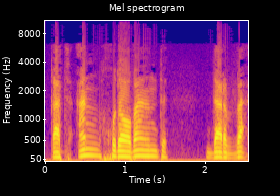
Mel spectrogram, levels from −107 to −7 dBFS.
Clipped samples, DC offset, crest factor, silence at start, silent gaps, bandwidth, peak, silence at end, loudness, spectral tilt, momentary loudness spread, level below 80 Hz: 0.9%; 2%; 12 dB; 0.05 s; none; 7.2 kHz; 0 dBFS; 0 s; -12 LUFS; -9 dB/octave; 12 LU; -32 dBFS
